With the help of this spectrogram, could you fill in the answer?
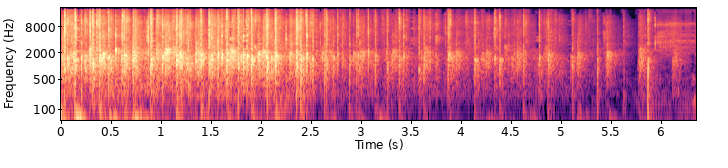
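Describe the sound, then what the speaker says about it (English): An audience at a council meeting claps for a family, dense applause that starts full and thins into scattered individual claps as it fades out. "So I think they deserve a round of applause for everything they've done."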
